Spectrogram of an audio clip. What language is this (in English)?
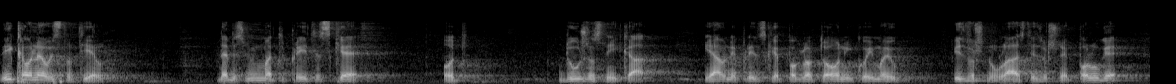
Croatian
